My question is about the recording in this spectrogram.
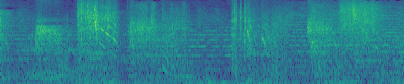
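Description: Lightsaber sound effects, blades swinging and clashing several times in quick succession, over a music score with a heavy bass.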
